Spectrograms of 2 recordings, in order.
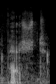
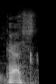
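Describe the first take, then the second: First: It is said the way locals say it. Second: It is said in a non-local way. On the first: The speaker calls it right. "they say Pest" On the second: The speaker calls it wrong. "They don't say Pest"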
